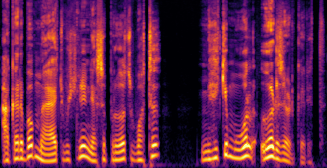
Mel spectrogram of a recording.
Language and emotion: Kashmiri, fearful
